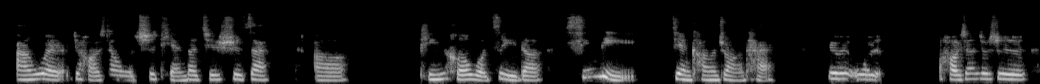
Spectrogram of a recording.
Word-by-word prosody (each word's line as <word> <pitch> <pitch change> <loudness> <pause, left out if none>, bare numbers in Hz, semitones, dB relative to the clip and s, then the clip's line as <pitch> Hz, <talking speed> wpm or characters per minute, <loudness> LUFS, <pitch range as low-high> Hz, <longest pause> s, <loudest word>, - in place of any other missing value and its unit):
安 220 0 +2
慰， 220 -5 +3
就 255 - -2
好 195 -4 -3
像 215 +1 -6
我 195 - -5
吃 245 +4 0
甜 195 -4 -4
的， 215 0 0
其 220 +2 -2
实 - - -2
是 230 -2 +1
在， 215 -2 0 0.5
呃， 190 0 -4 0.7
平 230 0 +2
和 220 -1 +3
我 200 -5 +3
自 260 - -4
己 210 -5 +4
的 195 0 0 0.2
心 330 0 -8
理 360 - +3 0.3
健 250 -5 +4
康 205 0 -1
的 205 - +3
状 195 -3 -2
态， 210 - -4 0.5
因 270 -1 +6
为 260 0 +4
我 230 -1 0 0.7
好 220 -2 +2
像 255 +2 -3
就 255 - +2
是 240 -3 +3
220 Hz, 195 characters per minute, -20 LUFS, 205-240 Hz, 0.7 s, 因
